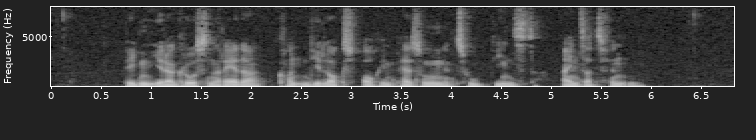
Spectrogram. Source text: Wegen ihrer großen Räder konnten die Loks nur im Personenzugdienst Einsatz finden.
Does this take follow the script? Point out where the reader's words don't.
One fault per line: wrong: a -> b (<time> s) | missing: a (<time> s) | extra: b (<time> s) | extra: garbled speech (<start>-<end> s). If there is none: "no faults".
wrong: nur -> auch (3.1 s)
